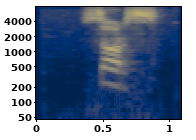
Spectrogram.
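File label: "сорс", Komi, female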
